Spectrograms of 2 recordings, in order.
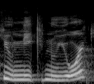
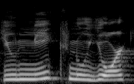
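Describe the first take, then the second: First: The phrase is said at a quick, brisk pace. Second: The phrase is said at a slow, careful pace. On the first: "Let's say it again a little faster" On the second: "Let's do it again"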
